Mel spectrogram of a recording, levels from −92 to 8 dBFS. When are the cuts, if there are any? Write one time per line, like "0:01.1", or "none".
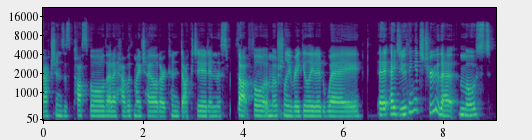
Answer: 0:03.6
0:06.4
